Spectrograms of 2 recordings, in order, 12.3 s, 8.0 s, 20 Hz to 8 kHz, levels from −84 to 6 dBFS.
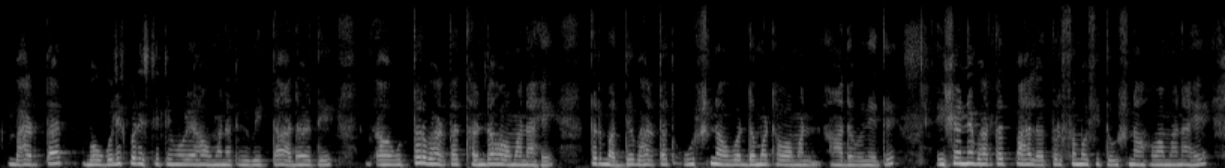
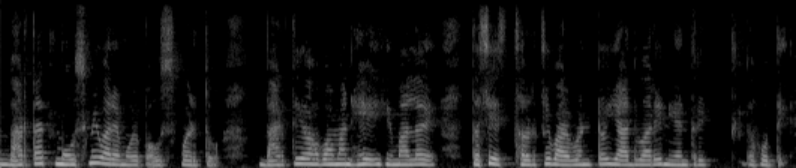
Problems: background sounds at intervals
